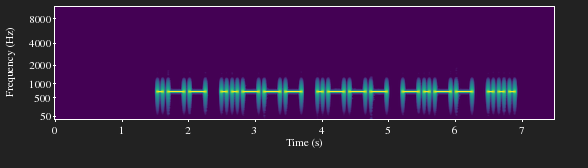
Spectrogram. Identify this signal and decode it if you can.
Morse code, heard as a keyed tone, about 15 wpm, 700 Hz. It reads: W2JYS
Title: USA Call Signs - 5 Characters - Repeated 2x - 15wpm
